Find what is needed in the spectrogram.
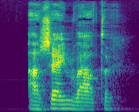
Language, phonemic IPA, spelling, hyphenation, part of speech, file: Dutch, /aːˈzɛi̯nˌʋaː.tər/, azijnwater, azijn‧wa‧ter, noun, Nl-azijnwater.ogg
- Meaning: a dilute vinegar solution; a dilute solution of acetic acid in water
